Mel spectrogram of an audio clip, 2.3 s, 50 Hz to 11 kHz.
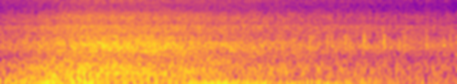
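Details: Mazda 6 GH 2.5i petrol engine, cold: a faint tapping knock over the engine note, loudest at 1300–1500 rpm, from the right-hand side of the engine; it fades to barely audible once warm.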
